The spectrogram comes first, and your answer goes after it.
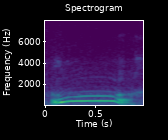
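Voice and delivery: high squeal of surprise; surprised ooh. Real, not acted. Streamer squealing at a chat message. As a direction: let out a sudden high ooh.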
